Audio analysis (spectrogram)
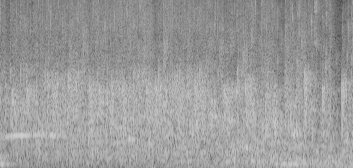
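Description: A crowd claps loudly as the Hangang Ara boat departs from Yeouido Hangang Park at a volunteer appreciation event, dense continuous applause lasting several seconds with a few voices faintly underneath.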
